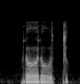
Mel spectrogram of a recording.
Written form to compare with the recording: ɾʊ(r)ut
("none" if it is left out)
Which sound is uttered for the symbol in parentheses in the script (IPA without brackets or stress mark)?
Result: ɾ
